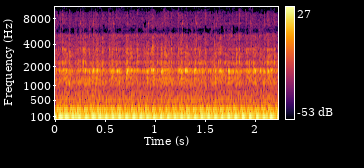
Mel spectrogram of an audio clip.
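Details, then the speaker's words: TVS Raider BS6 motorcycle engine just after start-up: loud, fast harsh rattle riding over a steady idle from inside the engine; mechanic notes it is not the crank making the noise, cause not yet pinned down. "तेज कड़कड़ाने की इसमें आवाज आ रही है। तो इसमें crank नहीं आवाज कर रही है।"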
